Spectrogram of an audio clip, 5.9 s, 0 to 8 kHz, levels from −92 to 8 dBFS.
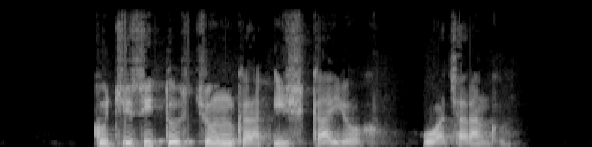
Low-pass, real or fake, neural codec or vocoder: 7.2 kHz; real; none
